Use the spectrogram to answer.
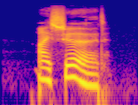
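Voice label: i should, English, female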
